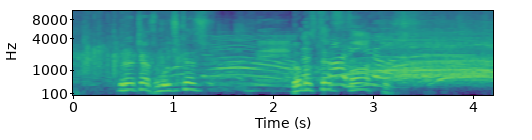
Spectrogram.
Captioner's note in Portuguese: aplausos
